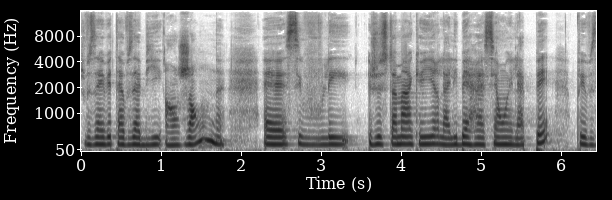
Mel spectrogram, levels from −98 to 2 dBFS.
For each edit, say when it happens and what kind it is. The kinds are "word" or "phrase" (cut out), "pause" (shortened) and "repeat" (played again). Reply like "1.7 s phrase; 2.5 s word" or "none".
none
